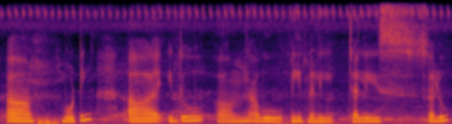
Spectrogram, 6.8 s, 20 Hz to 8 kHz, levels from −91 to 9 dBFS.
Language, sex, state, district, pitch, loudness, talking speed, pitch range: Kannada, female, Karnataka, Dakshina Kannada, 230 Hz, -17 LUFS, 60 wpm, 220-245 Hz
